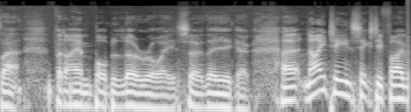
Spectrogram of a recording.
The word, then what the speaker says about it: Le-Roi: why because my name is french they couldn't pronounce it in england and that's as simple as that but i am bob leroy so there you go 1965 is also the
